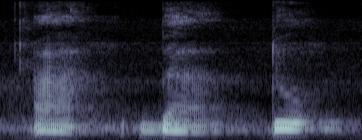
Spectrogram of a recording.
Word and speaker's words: agbado: Well, agbado will be, you just go you hum it like that, and that will be do, re, right? There's no me in that, and that's exactly what it is. Do, re, agbado.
